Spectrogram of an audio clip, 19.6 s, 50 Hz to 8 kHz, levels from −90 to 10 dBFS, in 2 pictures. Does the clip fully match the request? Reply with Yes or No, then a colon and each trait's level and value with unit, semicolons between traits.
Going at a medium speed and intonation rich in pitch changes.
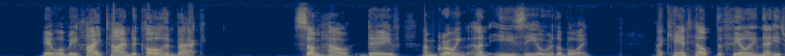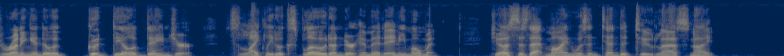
Yes: average, 150 wpm; wide, 5.8 semitones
